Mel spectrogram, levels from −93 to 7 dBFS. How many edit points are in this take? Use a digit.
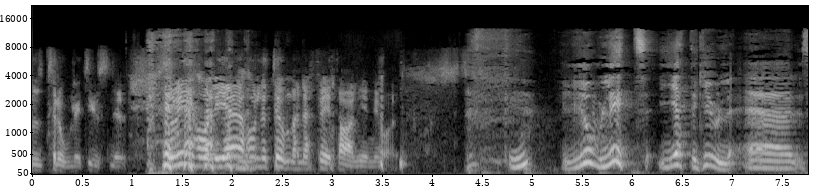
0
